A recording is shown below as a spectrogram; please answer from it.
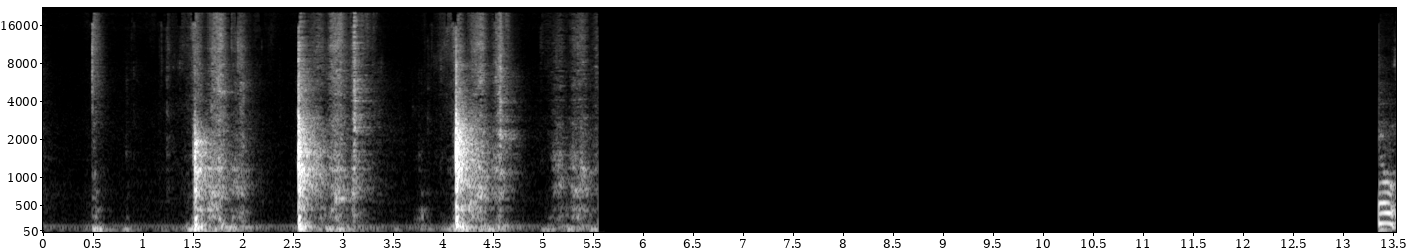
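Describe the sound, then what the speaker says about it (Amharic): A knife chops through boneless chicken breast on a board, with three distinct heavy cuts and a couple of lighter taps, followed by a long silence before a final cut at the end. "እንደዛ አድርጌ እከትፈዋለሁ መሀሉ ላይ ለሁለት"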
